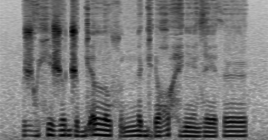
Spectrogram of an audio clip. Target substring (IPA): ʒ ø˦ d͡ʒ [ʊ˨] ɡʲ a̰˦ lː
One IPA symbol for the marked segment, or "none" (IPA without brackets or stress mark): ʊ˨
